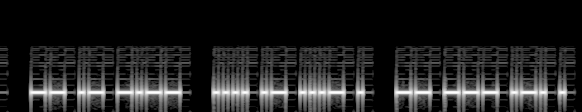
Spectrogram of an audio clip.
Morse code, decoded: MAY HAVE MORE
